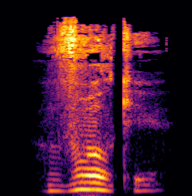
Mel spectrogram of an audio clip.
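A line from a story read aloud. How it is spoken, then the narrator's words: Hateful exhale. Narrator (Russian): С явно выраженной ненавистью в голосе выдохнул он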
